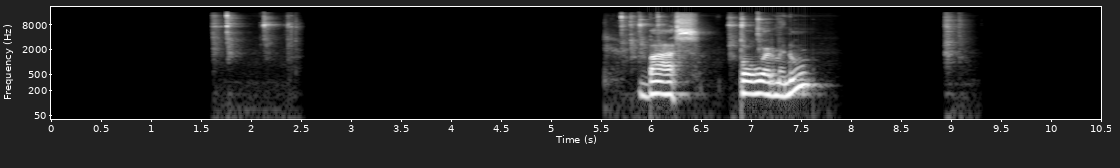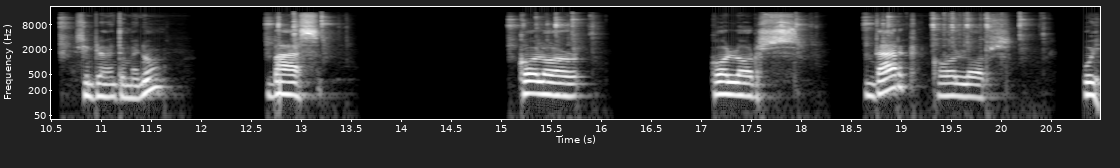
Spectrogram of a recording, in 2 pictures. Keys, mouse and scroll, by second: 2.2 alt+super+r, 5.5-7.4 typing, 9.0 Return, 10.7 Escape, 12.5-13.8 typing, 15.0-19.6 typing.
